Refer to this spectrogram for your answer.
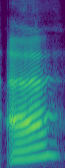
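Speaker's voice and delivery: wide-mouthed "a" set against i; fathah. Shown as a demonstration. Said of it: "Kalau dia fathah".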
